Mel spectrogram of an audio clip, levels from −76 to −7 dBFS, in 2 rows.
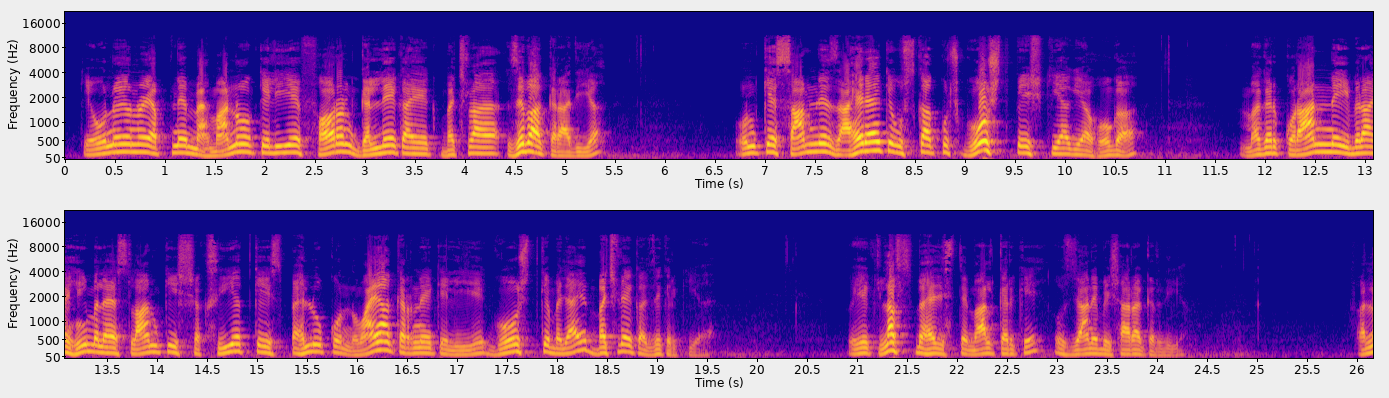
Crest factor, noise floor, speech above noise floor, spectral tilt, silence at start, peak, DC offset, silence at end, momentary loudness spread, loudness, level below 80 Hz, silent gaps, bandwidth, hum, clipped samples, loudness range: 16 dB; -54 dBFS; 38 dB; -6.5 dB/octave; 0.2 s; -2 dBFS; under 0.1%; 0 s; 11 LU; -16 LUFS; -52 dBFS; none; 11.5 kHz; none; under 0.1%; 7 LU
